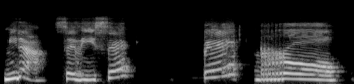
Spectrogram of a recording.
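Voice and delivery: slow, careful "perro"; slow clear model. Shown as a demonstration. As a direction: model "perro" slowly for the child. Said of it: "Entonces yo le digo".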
